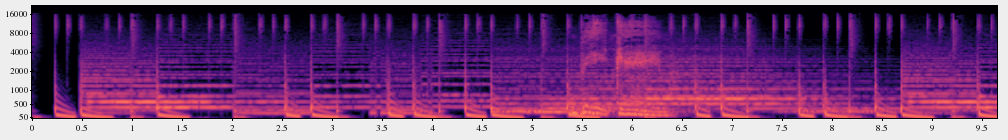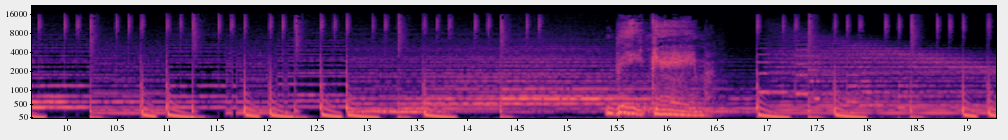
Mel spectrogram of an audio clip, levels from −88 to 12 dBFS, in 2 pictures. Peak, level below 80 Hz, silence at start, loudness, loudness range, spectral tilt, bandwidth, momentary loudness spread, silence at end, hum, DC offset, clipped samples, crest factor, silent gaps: -2 dBFS; -30 dBFS; 0 s; -22 LUFS; 4 LU; -5.5 dB/octave; 17 kHz; 10 LU; 0 s; none; under 0.1%; under 0.1%; 18 dB; none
